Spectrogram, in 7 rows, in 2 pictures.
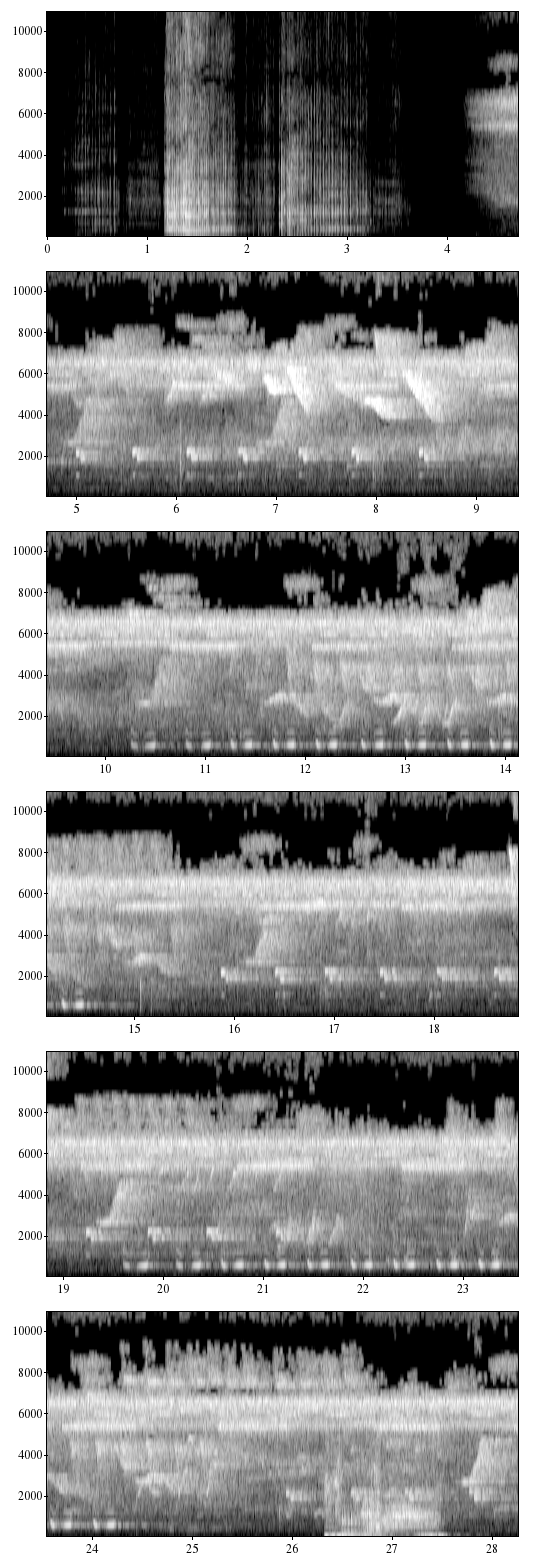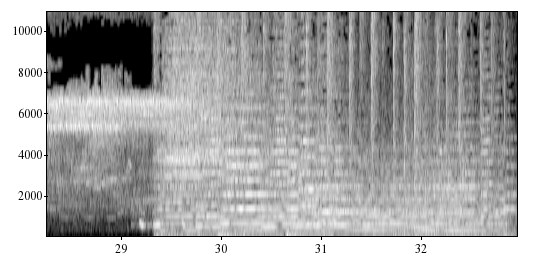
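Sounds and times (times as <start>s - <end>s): big cat growling: 0.1s - 3.6s, 26.3s - 27.8s
birds chirping: 26.2s - 28.0s.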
